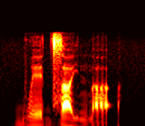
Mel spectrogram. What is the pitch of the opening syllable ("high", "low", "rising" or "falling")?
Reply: high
